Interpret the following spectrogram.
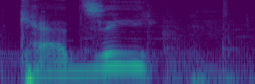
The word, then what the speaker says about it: Cadzie: like catechus name so instead of caddy i called him cadzie because i think that was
